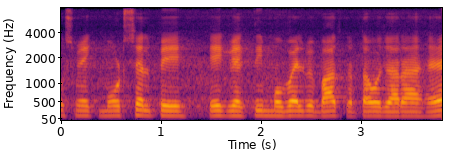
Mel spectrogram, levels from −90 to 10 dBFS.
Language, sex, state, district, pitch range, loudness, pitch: Hindi, male, Uttar Pradesh, Varanasi, 120-130 Hz, -16 LUFS, 130 Hz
